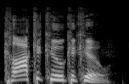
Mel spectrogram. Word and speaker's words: Qaqquqqu: So, this is spelled Q-A-Q-Q-U-Q-Q-U. And yeah. we spent some time while getting ready to do this episode discussing the pronunciation, and we settled on Lord Kakukku.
